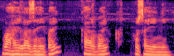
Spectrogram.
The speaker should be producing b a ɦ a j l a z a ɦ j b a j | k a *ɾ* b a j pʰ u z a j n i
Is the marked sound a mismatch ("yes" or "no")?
no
